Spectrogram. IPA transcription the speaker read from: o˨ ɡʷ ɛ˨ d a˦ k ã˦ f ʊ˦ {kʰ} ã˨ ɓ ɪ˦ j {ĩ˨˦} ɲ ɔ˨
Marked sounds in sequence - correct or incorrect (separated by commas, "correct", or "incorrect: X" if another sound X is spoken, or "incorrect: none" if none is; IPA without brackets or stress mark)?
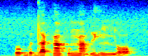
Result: incorrect: ŋ, incorrect: ĩ˨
